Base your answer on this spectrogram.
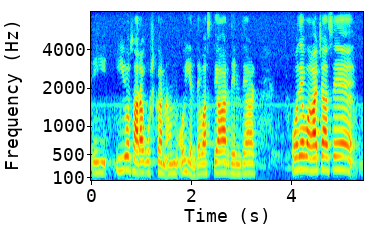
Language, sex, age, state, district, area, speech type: Dogri, female, 45-60, Jammu and Kashmir, Samba, rural, spontaneous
